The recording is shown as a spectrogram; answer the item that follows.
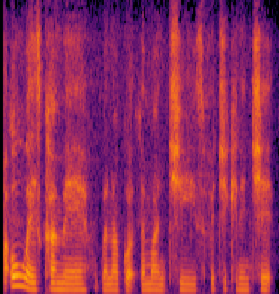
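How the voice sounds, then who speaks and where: A man's voice: fairly high pitch, normal speed, warm tone, lo-fi sound, pitched above the performer's own voice, natural voice. Man doing a breezy young woman.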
